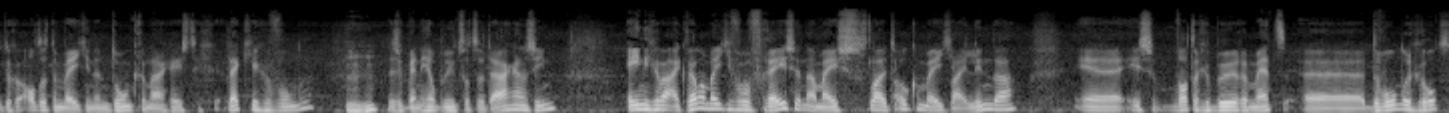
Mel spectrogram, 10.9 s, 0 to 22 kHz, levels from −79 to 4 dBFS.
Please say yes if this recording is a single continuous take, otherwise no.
no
